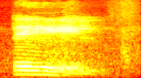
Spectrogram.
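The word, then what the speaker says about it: taille: See the pronunciation of it is tail.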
